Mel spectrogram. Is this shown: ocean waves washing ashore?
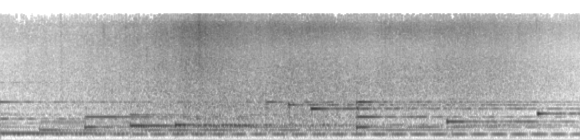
yes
